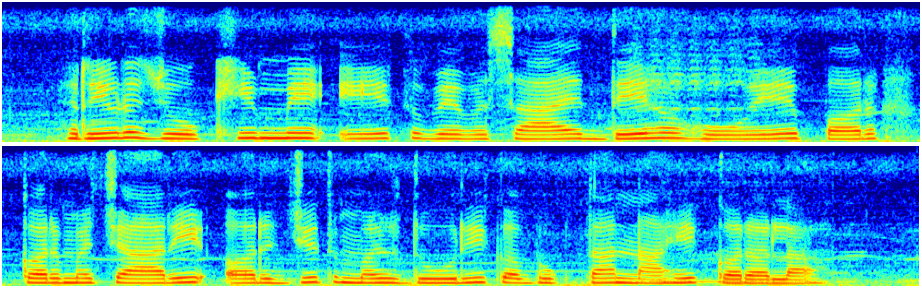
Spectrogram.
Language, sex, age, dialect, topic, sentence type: Bhojpuri, female, 18-24, Western, banking, statement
